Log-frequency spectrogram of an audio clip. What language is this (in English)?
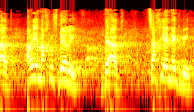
Hebrew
